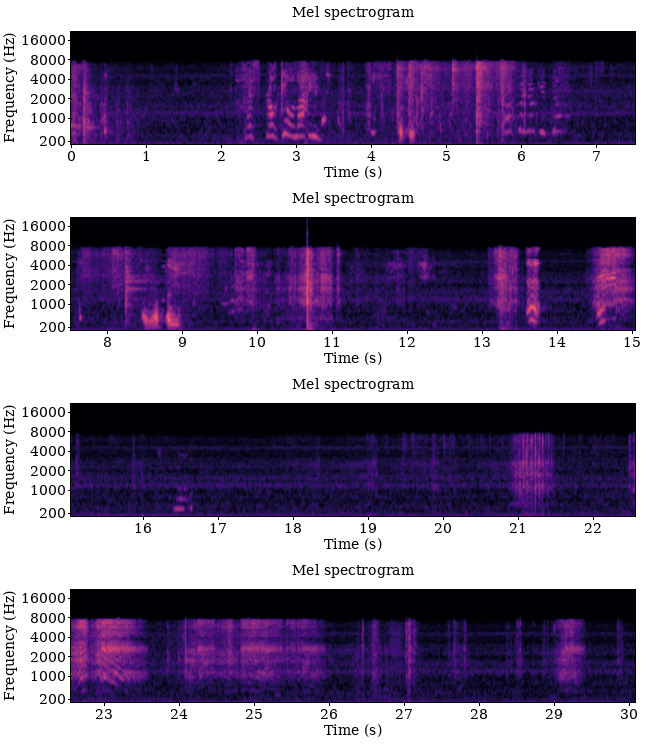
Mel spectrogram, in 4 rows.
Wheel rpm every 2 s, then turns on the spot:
0, 0, 0, 0, 10, 20, 10, 20, 0, 0, 10, 30, 40, 0, 10.
none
